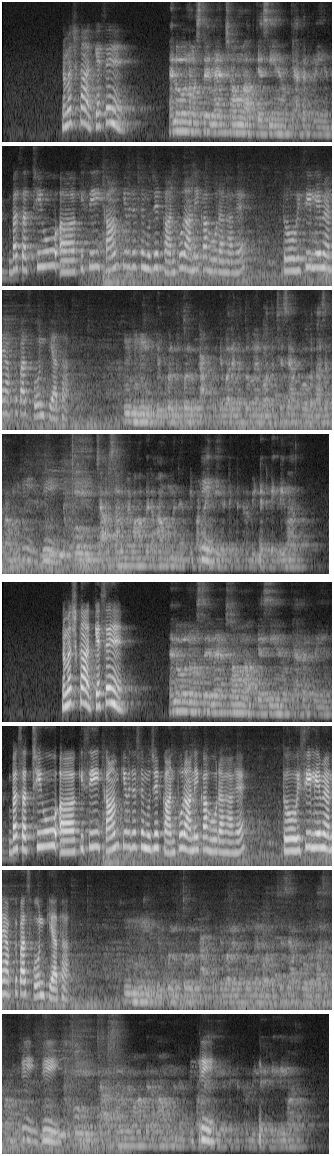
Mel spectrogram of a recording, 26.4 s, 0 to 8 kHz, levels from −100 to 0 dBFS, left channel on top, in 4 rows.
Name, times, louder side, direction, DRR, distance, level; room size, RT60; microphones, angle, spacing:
voice 1, 1.2-2.4 6.7-11.5 12.2-14.6 19.9-21.0 23.7-24.1, right 8 dB, 85° right, 17 dB, 0.4 m, -22 dB
voice 2, 3.3-6.6 12.9-13.4 15.6-20.7 21.1-25.7, left 2 dB, 50° left, -4 dB, 3.2 m, -34 dB
sound 1, 8.1-22.2, equal, 50° right, 4.2 m, -44 dB
17.5 x 11.0 x 3.2 m, 1.3 s
head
